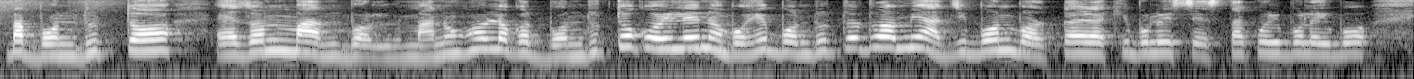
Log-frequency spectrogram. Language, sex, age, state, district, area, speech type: Assamese, female, 45-60, Assam, Kamrup Metropolitan, urban, spontaneous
